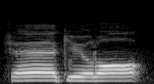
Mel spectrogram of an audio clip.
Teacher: يعني تقف عليه بإبدال هذا التنوين ألفا · Term: الوقف بالبدل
